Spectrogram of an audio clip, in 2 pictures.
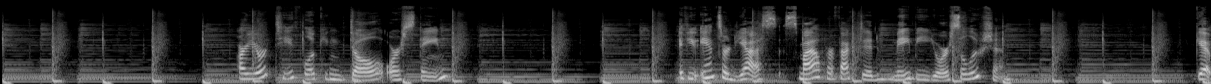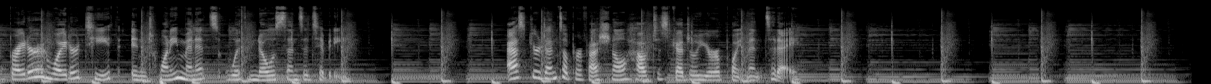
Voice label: On-hold, Female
